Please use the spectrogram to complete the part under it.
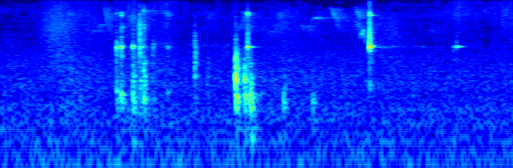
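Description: A porcelain lid clinks against a bowl.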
